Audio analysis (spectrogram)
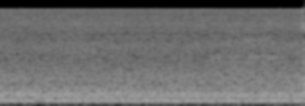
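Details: Honey bees swarming over a managed hive during beekeeping, where the queen bee is being looked for: a dense, steady droning buzz of many bees, unbroken and even in loudness throughout, with no other clear sounds.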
